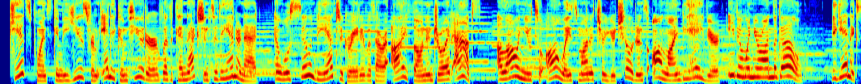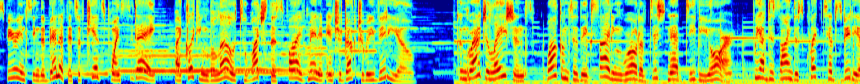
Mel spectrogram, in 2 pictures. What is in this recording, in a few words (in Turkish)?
Amerikan Ingilizcesi Kadin, Kadın Ses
